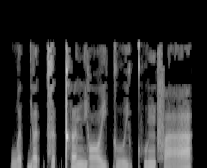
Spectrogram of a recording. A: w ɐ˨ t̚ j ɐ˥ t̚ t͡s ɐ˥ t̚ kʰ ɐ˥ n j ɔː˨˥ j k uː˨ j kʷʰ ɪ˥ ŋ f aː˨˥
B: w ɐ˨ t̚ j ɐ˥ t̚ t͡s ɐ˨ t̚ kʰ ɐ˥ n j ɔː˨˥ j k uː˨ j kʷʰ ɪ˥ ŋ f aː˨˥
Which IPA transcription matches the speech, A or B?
A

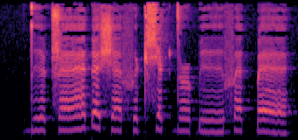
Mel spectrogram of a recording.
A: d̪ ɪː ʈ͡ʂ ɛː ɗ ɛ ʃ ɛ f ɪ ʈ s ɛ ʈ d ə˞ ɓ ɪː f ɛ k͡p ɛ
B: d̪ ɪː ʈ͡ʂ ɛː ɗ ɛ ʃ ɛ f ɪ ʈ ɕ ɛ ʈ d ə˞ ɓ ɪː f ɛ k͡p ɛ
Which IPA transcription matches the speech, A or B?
B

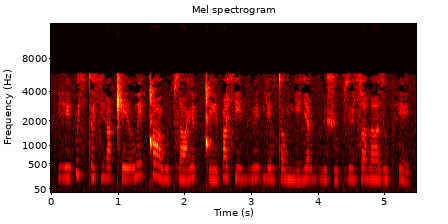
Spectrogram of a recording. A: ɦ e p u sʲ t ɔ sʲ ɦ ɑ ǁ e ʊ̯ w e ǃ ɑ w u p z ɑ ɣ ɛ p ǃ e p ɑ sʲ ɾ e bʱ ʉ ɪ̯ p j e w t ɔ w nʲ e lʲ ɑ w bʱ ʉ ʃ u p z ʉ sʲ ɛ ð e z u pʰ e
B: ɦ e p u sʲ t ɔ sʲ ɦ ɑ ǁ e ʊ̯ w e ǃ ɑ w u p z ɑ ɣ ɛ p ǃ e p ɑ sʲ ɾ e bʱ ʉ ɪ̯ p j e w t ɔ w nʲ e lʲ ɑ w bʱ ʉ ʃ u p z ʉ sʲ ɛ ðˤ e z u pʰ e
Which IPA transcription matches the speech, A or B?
B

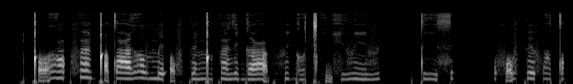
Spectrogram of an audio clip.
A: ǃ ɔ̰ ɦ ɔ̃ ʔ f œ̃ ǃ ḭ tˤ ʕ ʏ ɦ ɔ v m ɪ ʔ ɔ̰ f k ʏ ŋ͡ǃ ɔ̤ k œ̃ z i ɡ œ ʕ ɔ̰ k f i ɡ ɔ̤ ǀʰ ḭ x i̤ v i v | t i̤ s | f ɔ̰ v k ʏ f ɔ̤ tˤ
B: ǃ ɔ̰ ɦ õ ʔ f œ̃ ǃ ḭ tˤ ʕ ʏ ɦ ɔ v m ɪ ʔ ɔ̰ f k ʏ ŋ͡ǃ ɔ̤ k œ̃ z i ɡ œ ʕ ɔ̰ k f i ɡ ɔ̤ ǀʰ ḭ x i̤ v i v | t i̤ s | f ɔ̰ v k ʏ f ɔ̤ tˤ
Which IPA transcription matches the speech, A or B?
A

